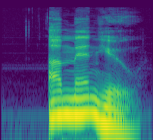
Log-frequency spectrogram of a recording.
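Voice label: "a menu", English, male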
